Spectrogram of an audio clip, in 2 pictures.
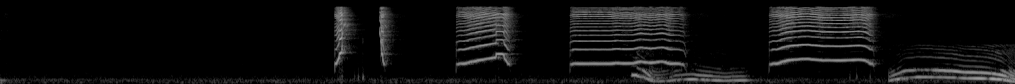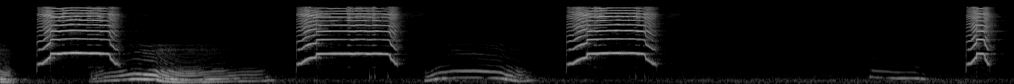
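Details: Five-and-a-half-year-old Basset hound Penny almost howls for the first time. Short high yelps and whines alternate with deeper, wavering, mournful notes that swoop up and down, with brief gaps between bursts.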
